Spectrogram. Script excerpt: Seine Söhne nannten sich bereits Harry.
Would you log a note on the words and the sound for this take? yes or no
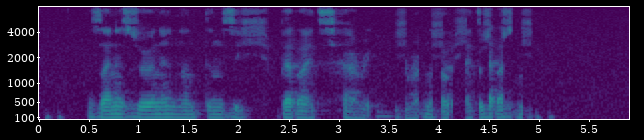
yes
